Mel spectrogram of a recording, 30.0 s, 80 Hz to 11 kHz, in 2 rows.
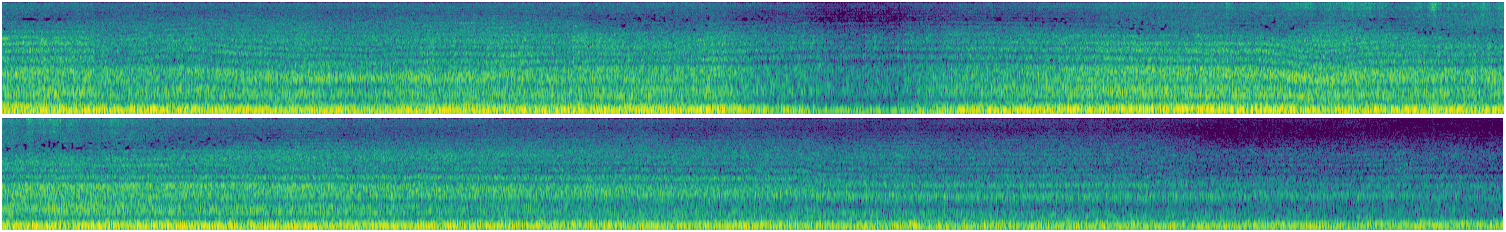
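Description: JCB 3DX backhoe loader's diesel engine running under load as it pushes soil with its front bucket, the revs rising and falling a few times. It dips briefly about eight seconds in and grows fainter toward the end as the machine moves away.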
